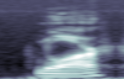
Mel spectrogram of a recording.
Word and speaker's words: noir: No, N-O-I. – Noir. – Noir. Off noir.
